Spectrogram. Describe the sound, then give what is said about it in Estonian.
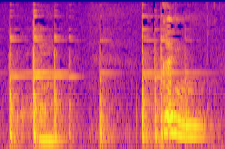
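Bright glassy clinks come from a glass rattle toy shaped like a flower, with a few sharp separate clinks. A voice is heard briefly near the end. “Kilikoll teeb meie lillake siin. Kilikoll. Kilikoll, see on klaasist.”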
